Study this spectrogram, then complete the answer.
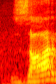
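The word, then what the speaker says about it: tsar: एक एंपरर था यह भी बहुत तगड़ा था जर निकोलस की स्पेलिंग होती है लेकिन टी इसके अंदर साइलेंट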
